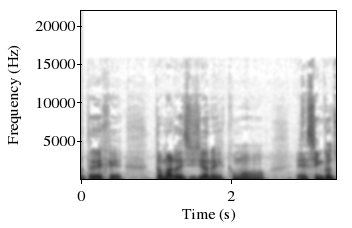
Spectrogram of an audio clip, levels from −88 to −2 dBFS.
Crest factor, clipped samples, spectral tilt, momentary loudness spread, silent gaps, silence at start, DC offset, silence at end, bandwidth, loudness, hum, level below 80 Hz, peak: 18 dB; under 0.1%; -6 dB/octave; 13 LU; none; 0 s; under 0.1%; 0 s; 13.5 kHz; -19 LUFS; none; -48 dBFS; -2 dBFS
